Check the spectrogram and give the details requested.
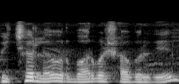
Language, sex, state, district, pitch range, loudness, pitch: Tamil, male, Tamil Nadu, Nilgiris, 120-150 Hz, -17 LUFS, 135 Hz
